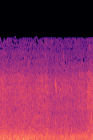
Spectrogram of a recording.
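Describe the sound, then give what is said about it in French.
Steady wind rising over ocean surf at a beach, a dense, continuous rush of wave noise with gusts buffeting the microphone, fairly loud and unbroken throughout. “Le vent se lève,”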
